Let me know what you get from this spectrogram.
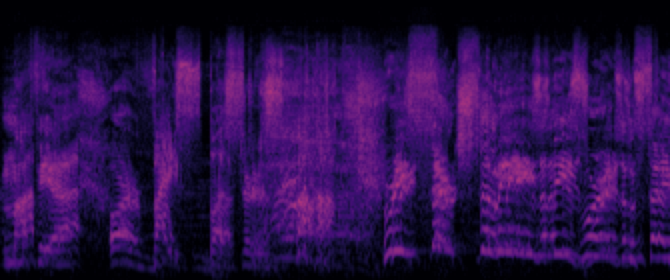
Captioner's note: laughs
